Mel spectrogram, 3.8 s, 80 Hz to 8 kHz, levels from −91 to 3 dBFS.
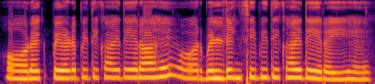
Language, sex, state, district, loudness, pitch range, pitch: Hindi, female, Rajasthan, Jaipur, -11 LUFS, 225-250 Hz, 240 Hz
